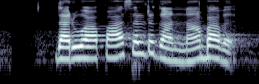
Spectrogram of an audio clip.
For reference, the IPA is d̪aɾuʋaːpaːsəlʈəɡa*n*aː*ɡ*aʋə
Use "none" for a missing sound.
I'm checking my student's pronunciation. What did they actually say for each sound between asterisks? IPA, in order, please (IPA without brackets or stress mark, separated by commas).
nː, b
